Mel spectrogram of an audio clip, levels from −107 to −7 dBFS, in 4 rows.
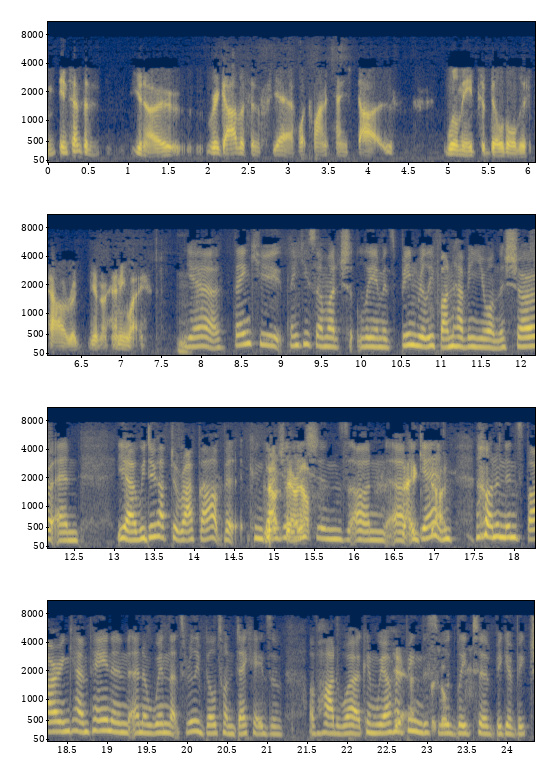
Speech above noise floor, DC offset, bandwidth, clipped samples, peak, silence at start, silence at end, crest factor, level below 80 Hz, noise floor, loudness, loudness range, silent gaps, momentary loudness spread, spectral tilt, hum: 29 dB; under 0.1%; 8 kHz; under 0.1%; -4 dBFS; 0 s; 0 s; 20 dB; -66 dBFS; -54 dBFS; -25 LUFS; 5 LU; none; 10 LU; -5 dB/octave; none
